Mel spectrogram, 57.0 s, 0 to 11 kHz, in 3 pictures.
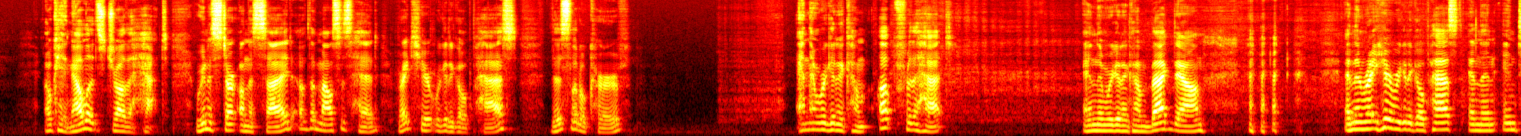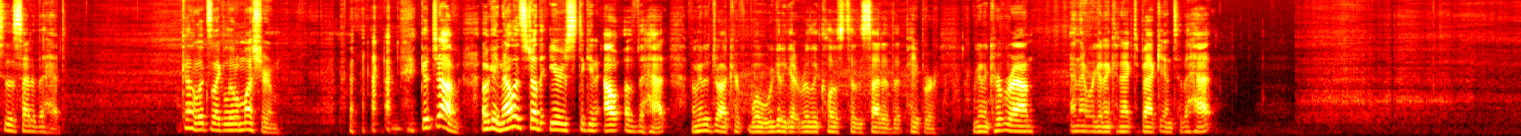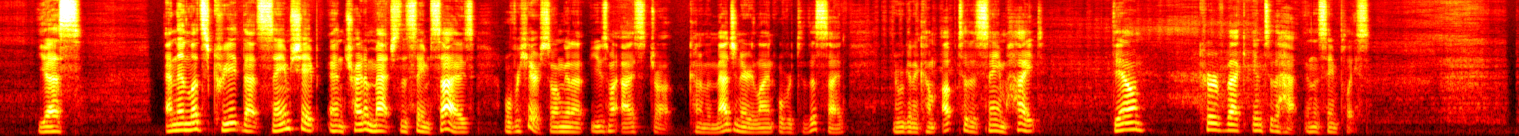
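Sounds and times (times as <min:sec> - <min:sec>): marker scratching on paper: 0:09.0 - 0:24.1, 0:25.3 - 0:34.2, 0:34.8 - 0:40.0, 0:48.2 - 0:57.0.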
